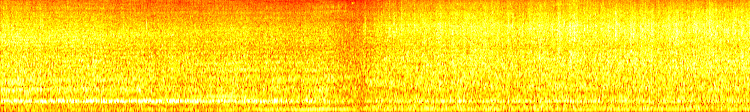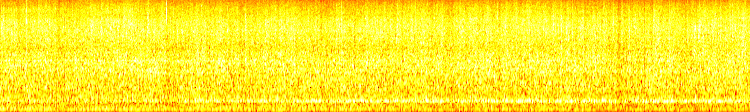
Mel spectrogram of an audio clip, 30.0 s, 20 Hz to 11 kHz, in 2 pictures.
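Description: Claas Mega 360 combine harvester running steadily as it harvests sunflowers through its Oros sunflower header: a constant machine drone with a steady tone over broad mechanical noise, dipping briefly about seven seconds in.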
